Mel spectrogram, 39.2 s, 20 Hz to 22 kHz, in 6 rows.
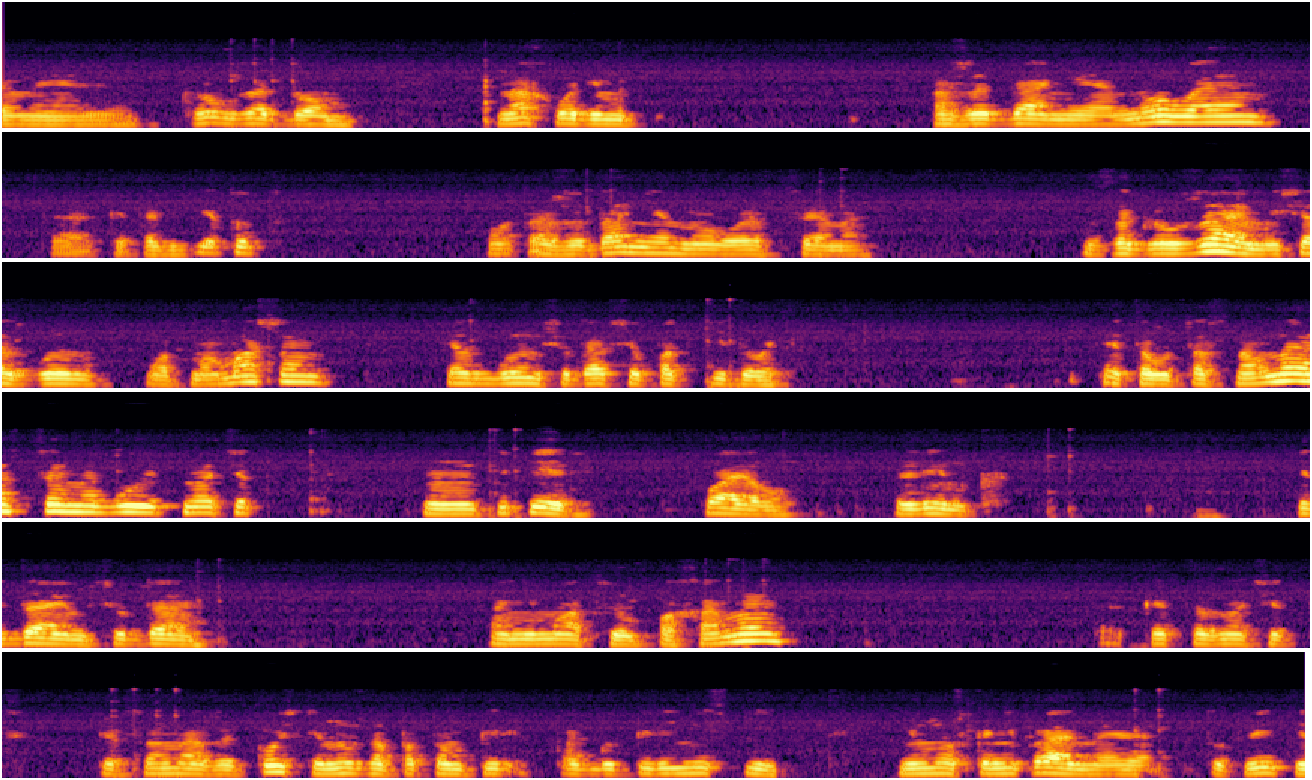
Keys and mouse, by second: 14.4-15.5 middle drag, 16.6 click, 20.2 middle click, 22.1-25.1 drag.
